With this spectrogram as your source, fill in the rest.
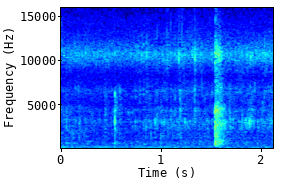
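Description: Steady oily sizzling of kachki fish frying in a pan on a stove, with a couple of brief sharper crackles and pops standing out.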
